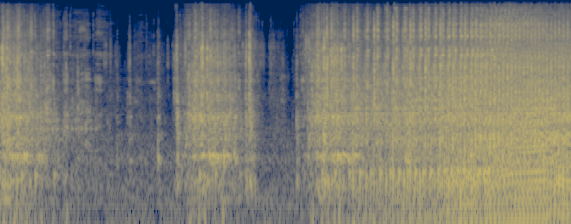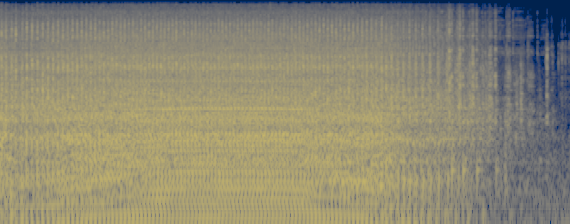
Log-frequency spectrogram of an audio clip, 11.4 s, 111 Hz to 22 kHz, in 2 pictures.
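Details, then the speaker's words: Vintage McLane mower, Briggs & Stratton single, sat about 15 years, catches and runs hard with a rough burble; the mixture screw was unscrewed many turns, so it runs too rich. "got it to rich now okay I took the jet out and I back sprayed some of this whatever you want to call this in there and the jet is clear"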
